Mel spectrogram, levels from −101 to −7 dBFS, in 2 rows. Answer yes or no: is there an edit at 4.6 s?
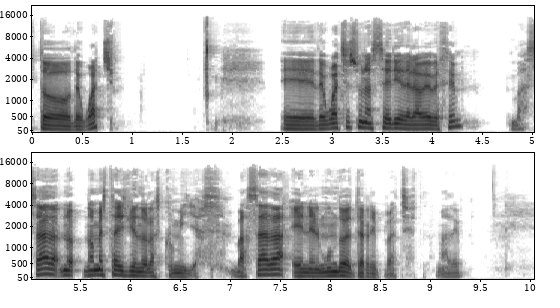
yes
